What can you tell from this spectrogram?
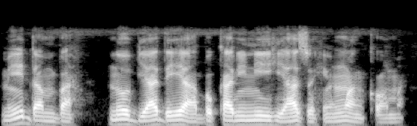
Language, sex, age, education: Igbo, male, 30-45, secondary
